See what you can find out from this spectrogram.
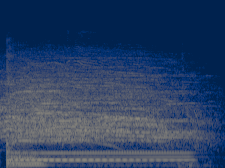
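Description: audience screaming

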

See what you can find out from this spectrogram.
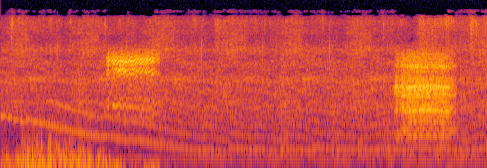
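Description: sheep bleating

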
